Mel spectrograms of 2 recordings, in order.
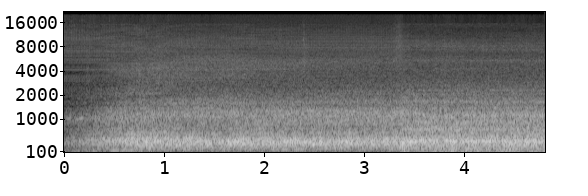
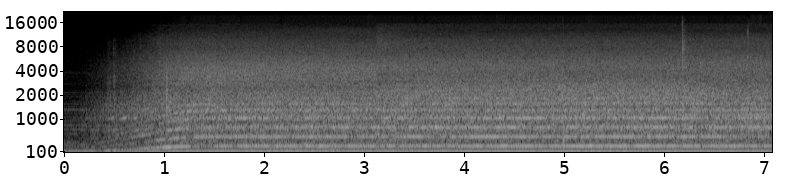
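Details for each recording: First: Mr. Heater propane torpedo heater after replacing the ignition module: igniter clicking, then even steady roar of burner and fan, no sputtering; running normally. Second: Mr. Heater propane torpedo heater not igniting: fan spins up to a steady whir and hum but no ignition whoosh; no voltage at the igniter red wire, so the ignition module is bad and sends no spark signal.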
